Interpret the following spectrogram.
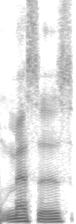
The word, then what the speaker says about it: Messi: Wore a pair of tiny shorts, coupled with an unbuttoned shirt revealing her bikini top when Leo Messi's Argentina faced Wait, so she Australia.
